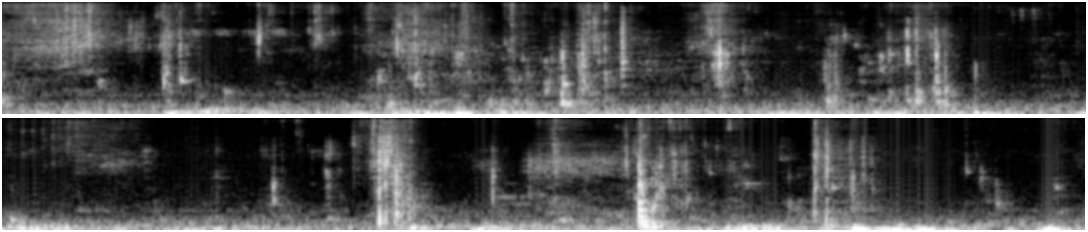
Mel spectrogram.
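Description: A wet net rustles and knocks against the side of a small boat.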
